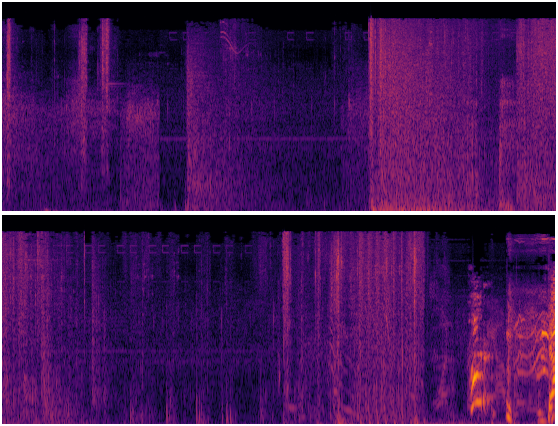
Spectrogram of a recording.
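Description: Doc's stim pistol fires in a video game, with sharp shots in scattered bursts and rapid clusters among quieter game noise, while players talk between them.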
